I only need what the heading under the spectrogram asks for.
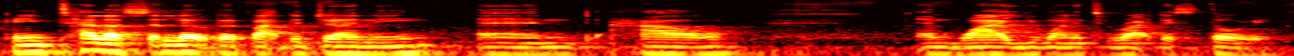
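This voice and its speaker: A man with a very low voice hosts the conversation, posing careful, measured questions. His voice rings in a roomy space with a faint background hum. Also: level tone, darkish tone. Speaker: host, artistic director. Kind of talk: interview questions. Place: large rehearsal room indoors. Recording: roomy echo, faint ambience.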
